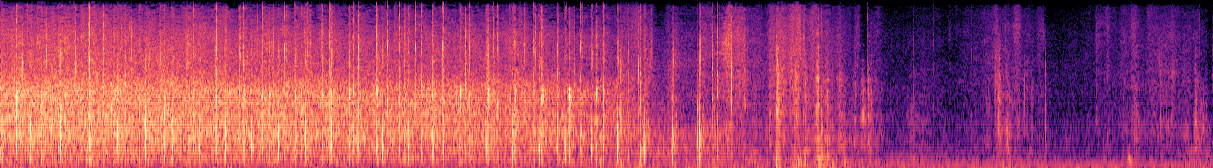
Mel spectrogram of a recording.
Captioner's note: applause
